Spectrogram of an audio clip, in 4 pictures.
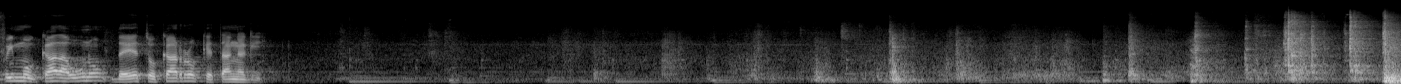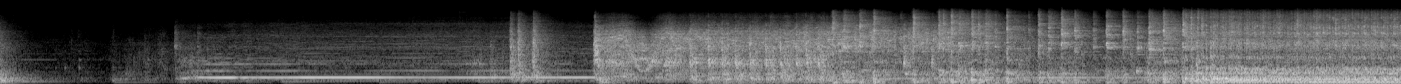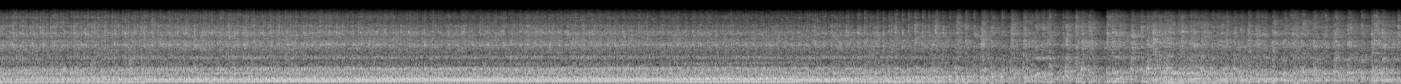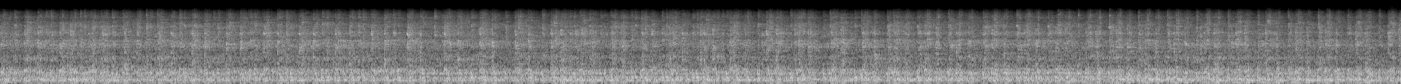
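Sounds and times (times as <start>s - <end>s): car engine idling: 19.6s - 56.0s.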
